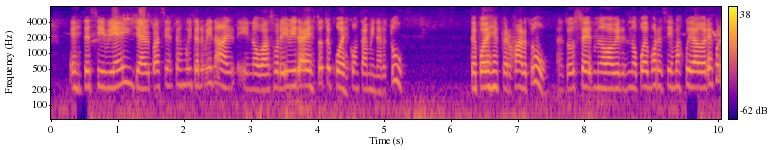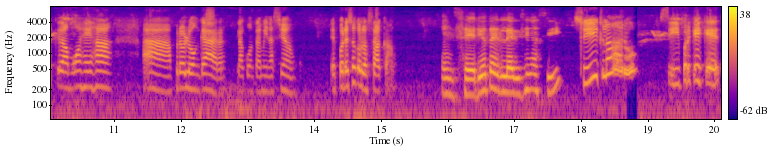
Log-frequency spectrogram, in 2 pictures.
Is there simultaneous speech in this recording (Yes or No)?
No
